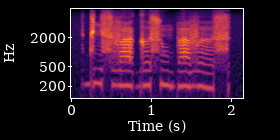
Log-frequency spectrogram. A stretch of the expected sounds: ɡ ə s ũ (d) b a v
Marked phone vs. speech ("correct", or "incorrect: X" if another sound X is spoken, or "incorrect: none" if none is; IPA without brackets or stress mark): incorrect: none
